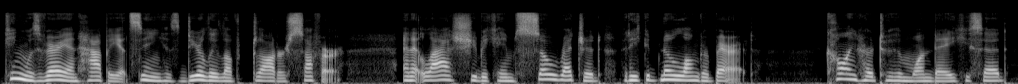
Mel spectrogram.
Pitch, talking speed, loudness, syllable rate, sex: 180 Hz, 200 wpm, -18 LUFS, 5.5 syllables/s, female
